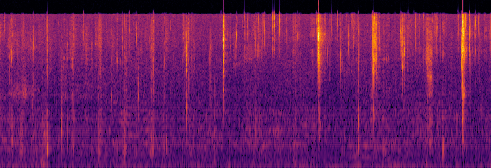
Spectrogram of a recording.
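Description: Close-miked chewing of a hand-fed mouthful of spicy Schezwan fried rice with chicken, with many short, sharp wet mouth clicks scattered irregularly through it, the loudest about five and seven seconds in.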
